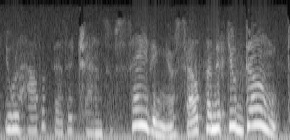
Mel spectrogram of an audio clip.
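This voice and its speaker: Through a dull, faintly humming old radio recording comes a firm female investigator. She is persuasive and insistent, with deliberate emphasis and a widely moving mid-range pitch, in classic radio drama style. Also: big pitch swings. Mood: coaxing, firm. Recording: muffled vintage radio recording, humming hiss.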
